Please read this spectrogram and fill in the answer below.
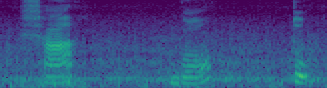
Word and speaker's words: স্বাগত: স্বাগততে দন্তস্বর strong বা তালবস্যর strong উচ্চারণটা হয় না, সেক্ষেত্রে এটা হবে এরকম সা গ তো।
